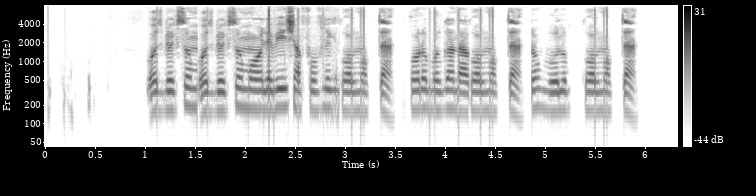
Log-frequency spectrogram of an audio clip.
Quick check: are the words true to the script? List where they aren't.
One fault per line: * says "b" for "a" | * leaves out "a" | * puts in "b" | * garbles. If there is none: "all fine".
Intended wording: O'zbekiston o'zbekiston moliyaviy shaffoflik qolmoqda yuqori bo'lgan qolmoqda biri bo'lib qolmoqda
all fine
